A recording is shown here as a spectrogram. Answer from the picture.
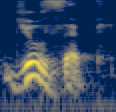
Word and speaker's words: Giuseppe: Lá pronuncia G, né? Então, Giuseppe.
